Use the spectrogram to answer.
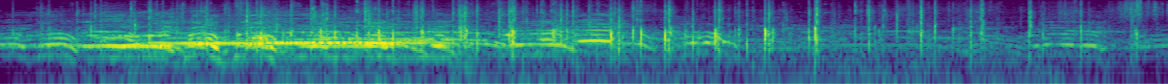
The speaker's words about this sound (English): At their final meet on Saturday, Unalaska's cross-country team and their supporters cheered enthusiastically as their teammates, classmates, siblings, and friends rounded Kelty Field and crossed the finish line.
